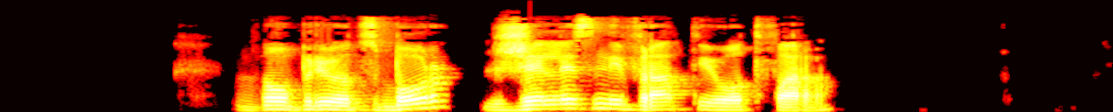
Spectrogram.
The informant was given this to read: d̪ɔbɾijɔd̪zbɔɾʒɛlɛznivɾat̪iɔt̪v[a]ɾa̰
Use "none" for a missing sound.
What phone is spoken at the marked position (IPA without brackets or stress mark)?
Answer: a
